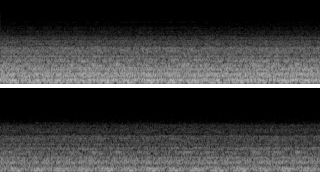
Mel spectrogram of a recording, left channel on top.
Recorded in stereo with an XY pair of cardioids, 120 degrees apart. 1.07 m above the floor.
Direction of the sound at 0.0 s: 70° left.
